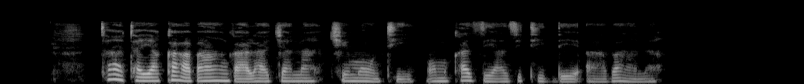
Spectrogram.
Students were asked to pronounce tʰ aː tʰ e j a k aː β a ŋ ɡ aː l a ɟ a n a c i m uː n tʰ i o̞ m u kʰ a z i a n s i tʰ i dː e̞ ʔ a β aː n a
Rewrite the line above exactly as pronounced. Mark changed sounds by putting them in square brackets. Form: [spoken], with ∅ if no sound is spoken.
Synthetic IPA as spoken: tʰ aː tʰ [a] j a k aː β a ŋ ɡ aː l a ɟ a n a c i m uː n tʰ i o̞ m u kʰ a z i a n [z] i tʰ i dː e̞ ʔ a β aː n a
